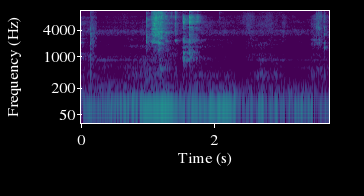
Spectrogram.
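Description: Oil being stirred little by little into a homemade carrot, radish and green chili pickle with a spoon, giving faint clinks and scrapes against the bowl over a steady low hum, with no speech.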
